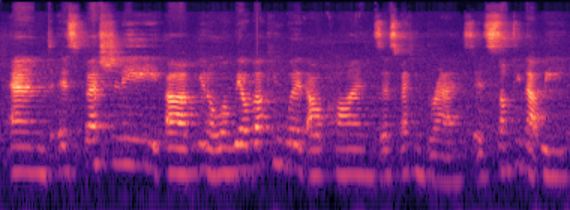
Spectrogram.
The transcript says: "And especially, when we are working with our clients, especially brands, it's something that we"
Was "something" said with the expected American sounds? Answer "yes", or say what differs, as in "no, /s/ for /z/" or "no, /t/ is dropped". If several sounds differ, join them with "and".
yes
